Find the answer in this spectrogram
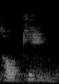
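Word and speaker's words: Tolkien: movies that I've watched is poking which is pronounced tokine he says that in the movie several times tokine and the interesting thing is that I didn't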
